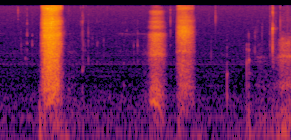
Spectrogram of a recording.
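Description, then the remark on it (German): Three sharp, breathy sniffles: one loud sniff, a pause, then two quick ones back to back, followed by a faint trailing snuffle. Nobody speaks. “Halt, da, halt, ich möchte ein Schniefen von euch beiden wenigstens hören.”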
